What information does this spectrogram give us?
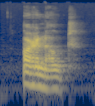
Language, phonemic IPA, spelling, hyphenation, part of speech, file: Dutch, /ˈɑr.nɑu̯t/, Arnoud, Ar‧noud, proper noun, Nl-Arnoud.ogg
- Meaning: a male given name, equivalent to English Arnold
